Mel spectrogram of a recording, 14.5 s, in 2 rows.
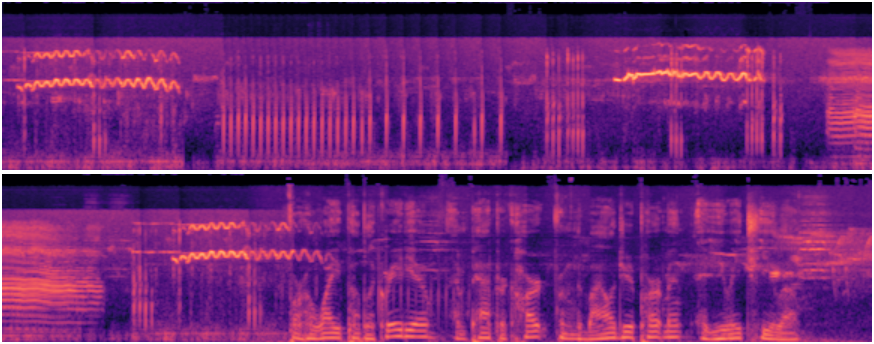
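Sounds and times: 
seabird bill clapping in courtship display: 0.0s - 6.7s, 7.9s - 13.8s
seabird whining and groaning calls: 0.0s - 11.1s
speech: 10.0s - 14.0s.

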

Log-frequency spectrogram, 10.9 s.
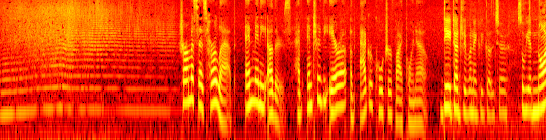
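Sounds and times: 
drones buzzing overhead: 0.0s - 4.3s
speech: 3.6s - 10.9s.

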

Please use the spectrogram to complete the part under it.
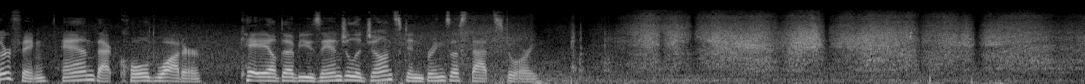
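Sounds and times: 
speech: 0.0s - 5.6s
pink and white striped 8-foot-long surfboard being coated by hand: 4.0s - 10.8s.

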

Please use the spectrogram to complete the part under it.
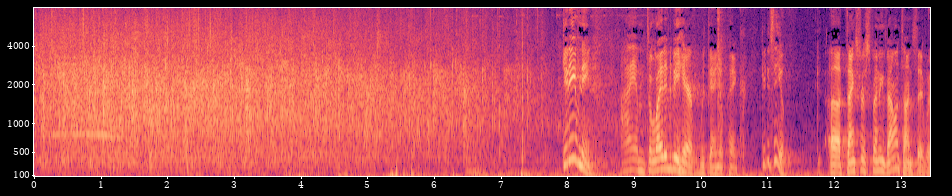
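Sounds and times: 
audience applause at an evening conversation event at the JCC: 0.0s - 7.9s
speech: 7.9s - 13.4s.

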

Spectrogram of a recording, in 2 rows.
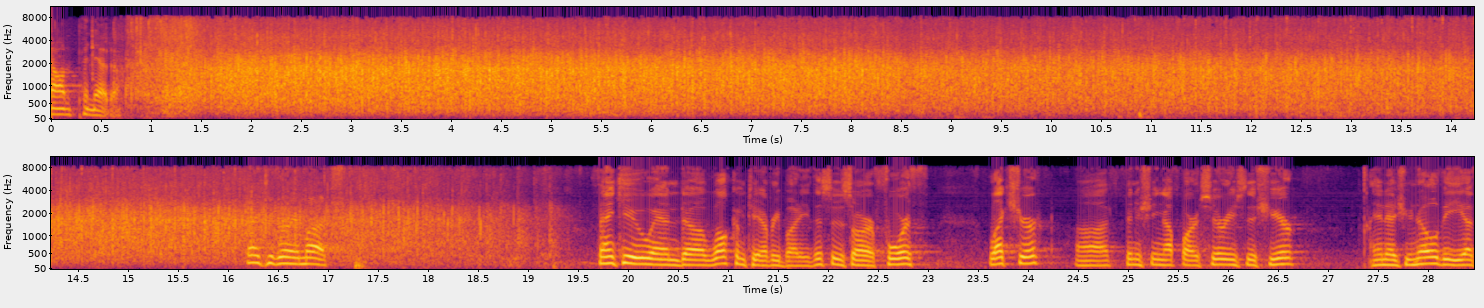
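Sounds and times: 
speech: 0.2s - 1.0s, 16.2s - 17.5s, 19.7s - 23.0s, 23.6s - 26.8s, 27.4s - 28.4s
large lecture audience applause welcoming moderator Leon Panetta: 0.7s - 19.5s.

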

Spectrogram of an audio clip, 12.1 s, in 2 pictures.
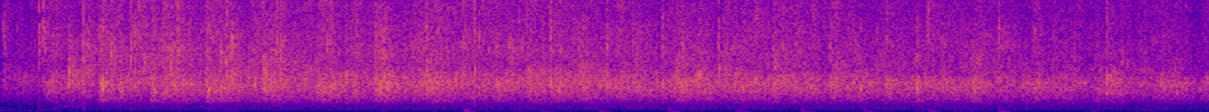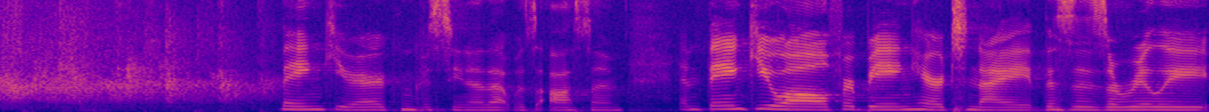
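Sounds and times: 
town hall audience applauding the panel: 0.0s - 7.4s
speech: 7.4s - 12.0s.

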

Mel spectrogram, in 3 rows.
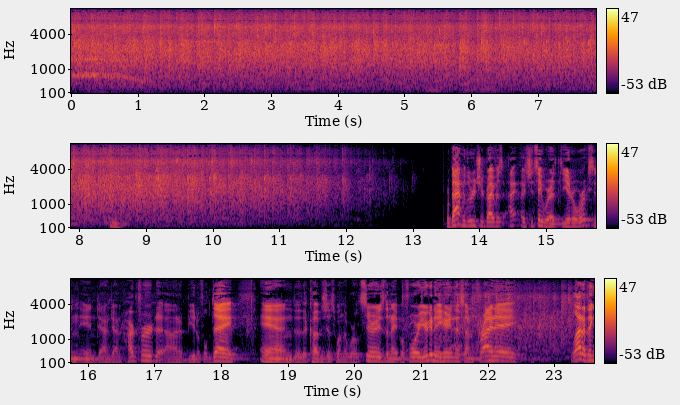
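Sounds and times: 
audience applause: 0.0s - 13.0s, 21.2s - 23.5s
speech: 8.5s - 8.8s, 13.5s - 23.5s.

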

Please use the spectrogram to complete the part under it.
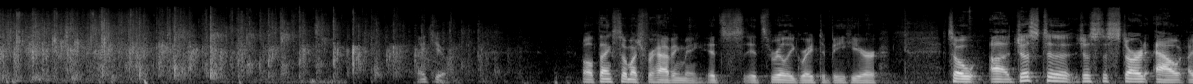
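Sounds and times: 
audience clapping welcoming a speaker to the JCCSF: 0.0s - 5.4s
speech: 4.2s - 4.7s, 5.8s - 11.9s.

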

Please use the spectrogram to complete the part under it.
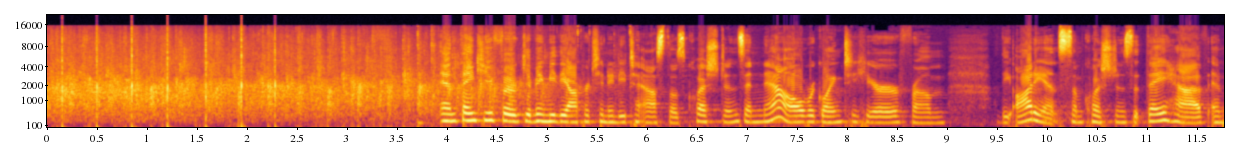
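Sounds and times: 
crowd clapping: 0.0s - 5.4s
speech: 3.9s - 11.7s.

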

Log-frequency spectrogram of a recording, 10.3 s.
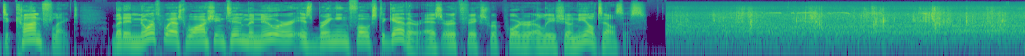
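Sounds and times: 
speech: 0.0s - 7.0s
footsteps crunching on clamshells and pebbles on the shore of Portage Bay: 6.7s - 10.2s.

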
